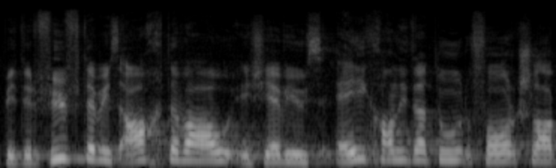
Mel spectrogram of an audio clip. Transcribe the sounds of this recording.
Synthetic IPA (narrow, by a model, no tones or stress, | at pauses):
b̥ɪdəɾfyftəbɪsɑχt̪əvɑːlɪʃjɛʋiːlsɛjkʰɑnd̪id̪ɑt̪uːɾfɔːɾkʃlɑːɡ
